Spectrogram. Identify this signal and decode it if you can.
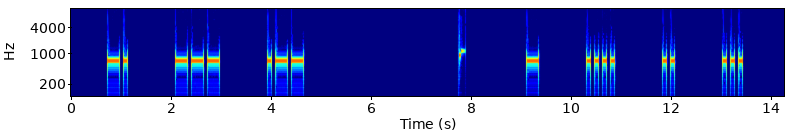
Morse code, heard as a keyed tone, about 15 wpm, spaced as for 7 wpm, 700 Hz. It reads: NOW THIS
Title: 4x Character Spacing - Top 200 Words - 15wpm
